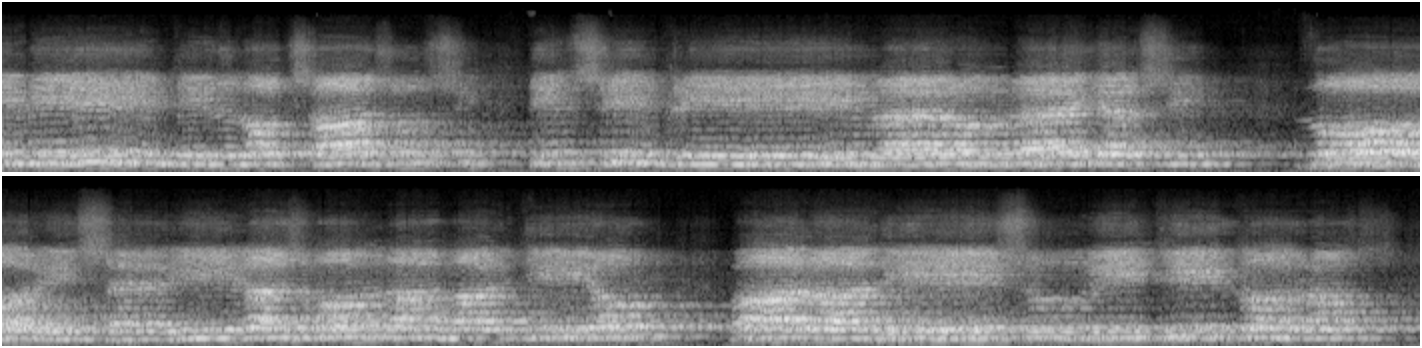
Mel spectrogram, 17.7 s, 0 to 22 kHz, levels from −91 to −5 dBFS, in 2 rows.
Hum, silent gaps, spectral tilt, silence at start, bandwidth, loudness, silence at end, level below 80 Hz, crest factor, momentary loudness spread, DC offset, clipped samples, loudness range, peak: none; none; -4.5 dB/octave; 0 s; 14 kHz; -22 LUFS; 0 s; -58 dBFS; 16 dB; 10 LU; under 0.1%; under 0.1%; 3 LU; -6 dBFS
